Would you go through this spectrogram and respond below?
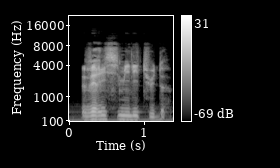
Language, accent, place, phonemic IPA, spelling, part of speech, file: French, France, Lyon, /və.ʁi.si.mi.li.tyd/, verisimilitude, noun, LL-Q150 (fra)-verisimilitude.wav
- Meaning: verisimilitude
